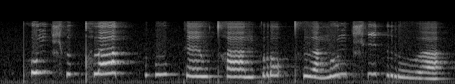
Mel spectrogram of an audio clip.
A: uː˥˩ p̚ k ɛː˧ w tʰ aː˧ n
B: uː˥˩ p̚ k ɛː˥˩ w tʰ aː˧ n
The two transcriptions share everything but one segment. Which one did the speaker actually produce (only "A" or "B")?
A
